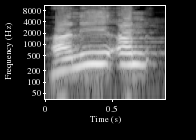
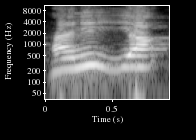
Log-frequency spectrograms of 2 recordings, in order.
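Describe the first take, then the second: First: A glottal stop is heard inside the word. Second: A doubled y sound replaces the glottal stop.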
